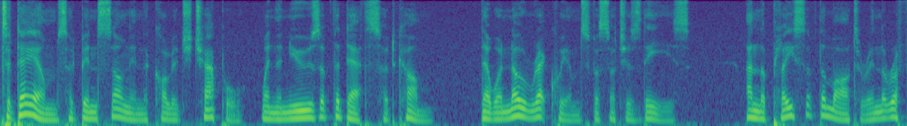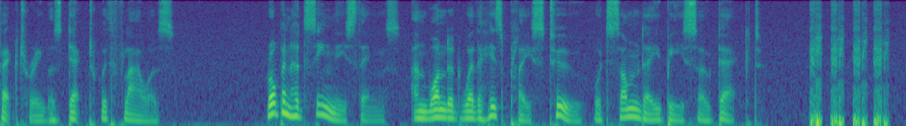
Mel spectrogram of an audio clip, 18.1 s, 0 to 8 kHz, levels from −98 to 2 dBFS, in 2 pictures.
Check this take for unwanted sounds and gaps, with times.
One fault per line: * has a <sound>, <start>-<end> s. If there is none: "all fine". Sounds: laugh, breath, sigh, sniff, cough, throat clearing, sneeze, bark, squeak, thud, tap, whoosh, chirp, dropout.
* has a laugh, 17.2-18.0 s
